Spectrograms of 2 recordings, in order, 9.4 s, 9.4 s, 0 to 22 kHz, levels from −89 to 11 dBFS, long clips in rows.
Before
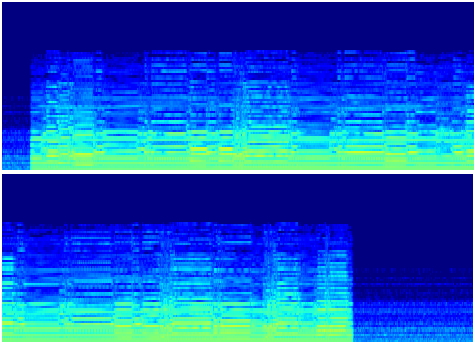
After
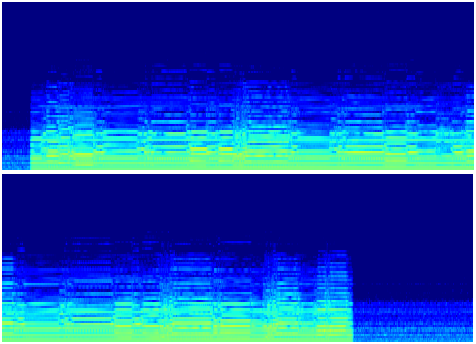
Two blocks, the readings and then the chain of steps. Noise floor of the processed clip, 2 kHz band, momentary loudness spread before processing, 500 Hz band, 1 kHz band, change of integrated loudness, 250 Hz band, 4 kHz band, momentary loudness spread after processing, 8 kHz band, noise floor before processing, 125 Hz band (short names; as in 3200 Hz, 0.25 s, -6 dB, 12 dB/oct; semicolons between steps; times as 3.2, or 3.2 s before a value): -60 dBFS, -0.5 dB, 5 LU, 0.0 dB, -0.5 dB, -1.0 dB, 0.0 dB, -1.5 dB, 5 LU, -5.5 dB, -59 dBFS, 0.0 dB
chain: air absorption 69 m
